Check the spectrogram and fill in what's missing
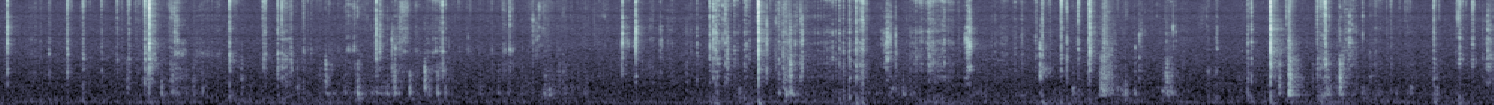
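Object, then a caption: Bar of soap scraped with a knife blade. A solid white bar of soap held against the fingers is carved and scraped with a green utility-knife blade. Many short, bright, crisp scraping and cutting clicks and crunches sound close up over a quiet background, coming in irregular bursts.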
